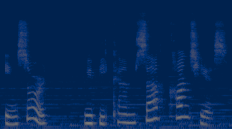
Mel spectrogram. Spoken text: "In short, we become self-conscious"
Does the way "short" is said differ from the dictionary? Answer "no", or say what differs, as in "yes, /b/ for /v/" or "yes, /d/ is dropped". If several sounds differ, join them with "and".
yes, /s/ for /ʃ/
